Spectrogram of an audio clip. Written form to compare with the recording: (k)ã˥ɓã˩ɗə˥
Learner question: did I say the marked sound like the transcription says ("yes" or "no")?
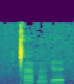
no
